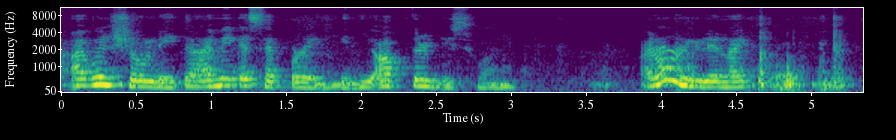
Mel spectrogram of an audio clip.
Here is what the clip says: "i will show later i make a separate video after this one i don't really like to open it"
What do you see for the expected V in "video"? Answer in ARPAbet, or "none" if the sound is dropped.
B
